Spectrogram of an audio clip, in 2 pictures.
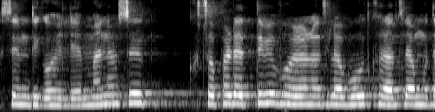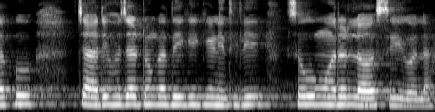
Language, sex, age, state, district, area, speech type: Odia, female, 18-30, Odisha, Boudh, rural, spontaneous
